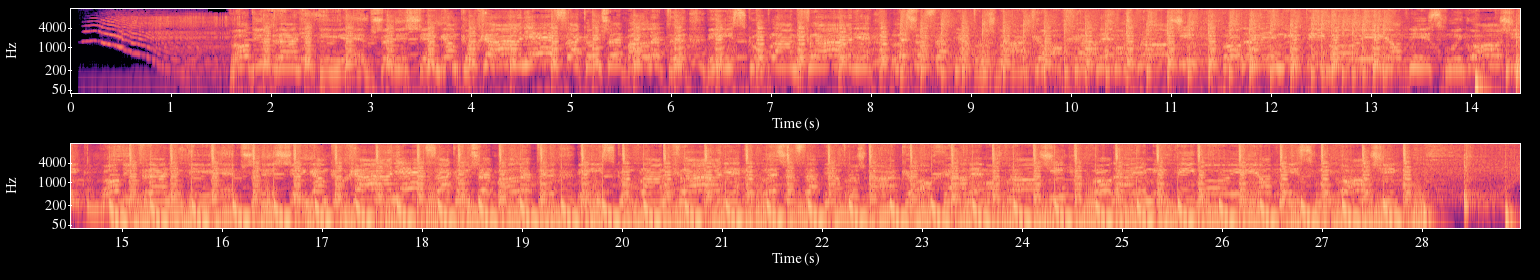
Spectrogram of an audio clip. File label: Ringtone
